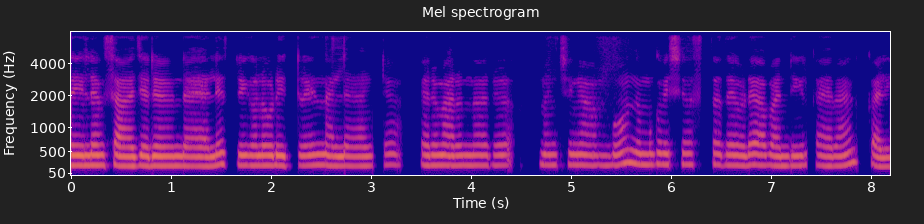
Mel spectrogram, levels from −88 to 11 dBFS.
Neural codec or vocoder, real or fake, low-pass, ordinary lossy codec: codec, 16 kHz in and 24 kHz out, 1 kbps, XY-Tokenizer; fake; 7.2 kHz; none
